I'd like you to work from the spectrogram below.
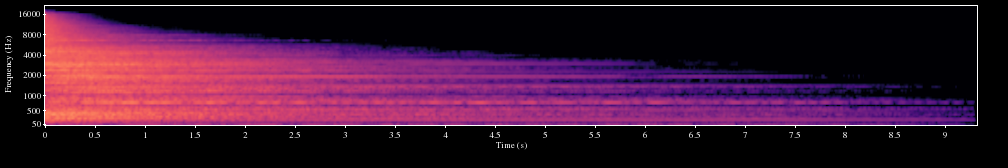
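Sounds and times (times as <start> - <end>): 
multiple low crash cymbals on a drum kit: 0.0 - 7.0.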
